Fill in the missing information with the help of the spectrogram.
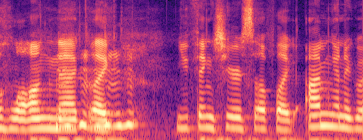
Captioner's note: laughs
